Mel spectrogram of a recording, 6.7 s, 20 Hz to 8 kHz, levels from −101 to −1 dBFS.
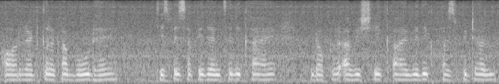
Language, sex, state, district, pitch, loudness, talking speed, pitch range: Hindi, female, Punjab, Pathankot, 185 Hz, -16 LUFS, 145 wpm, 180-190 Hz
